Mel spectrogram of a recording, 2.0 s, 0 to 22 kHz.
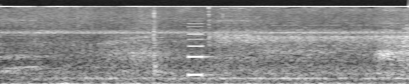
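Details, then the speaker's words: Tandy 1000 (Intel 8088, 4.7 MHz) first power-on, MS-DOS 2.11 floppy in bottom drive: single short mid-pitched beep over room hum; normal POST beep before booting into DOS. "a beep and yes it sounds like it's booting out but we got to wait to see if it actually does"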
